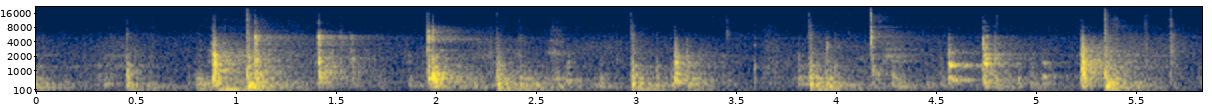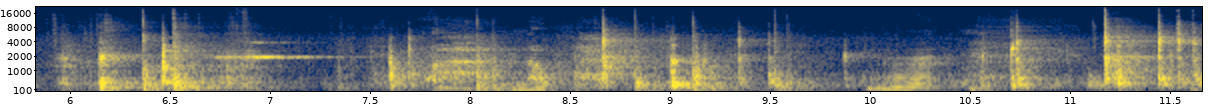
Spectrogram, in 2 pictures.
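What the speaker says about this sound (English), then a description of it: "Now let's get our 5/8 crowfoot wrench out." A 5/8 crowfoot wrench works a nut on an RV furnace valve, giving close, irregular metallic clicks, ratcheting taps and clinks of tool against fitting, with no talking.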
